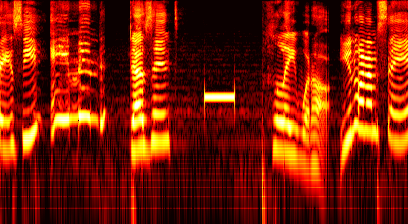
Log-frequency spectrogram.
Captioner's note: beep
